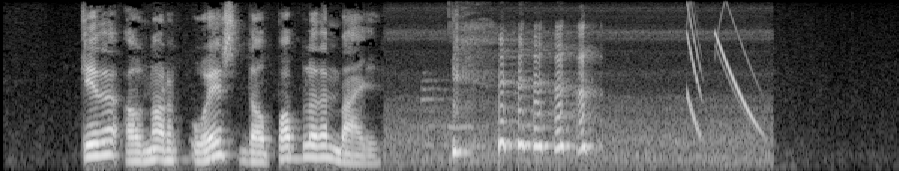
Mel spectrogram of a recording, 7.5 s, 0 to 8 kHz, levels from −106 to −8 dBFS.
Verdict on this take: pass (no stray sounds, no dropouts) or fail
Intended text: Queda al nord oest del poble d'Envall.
fail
